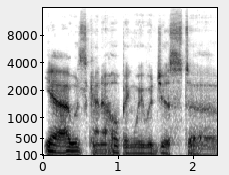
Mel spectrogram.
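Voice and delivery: low, soft, reluctant admission; sheepish reluctance. Real, not acted. Host hoping to skip the pairing, sheepish and quiet. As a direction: shrink back quietly from the question.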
